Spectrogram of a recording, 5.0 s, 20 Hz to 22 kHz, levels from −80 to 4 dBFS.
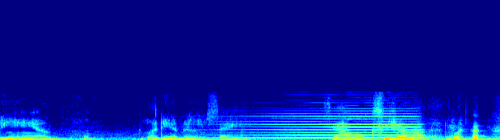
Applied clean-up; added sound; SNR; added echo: none; Bowed string instrument; -1 dB; none.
